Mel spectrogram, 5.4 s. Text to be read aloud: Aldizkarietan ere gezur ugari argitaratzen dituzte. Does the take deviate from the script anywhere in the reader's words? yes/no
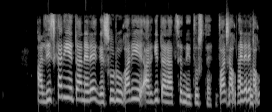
yes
